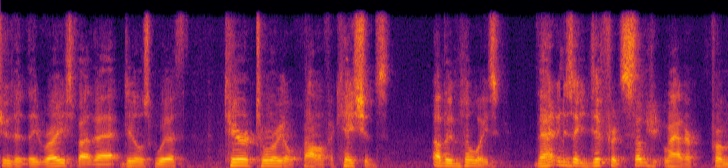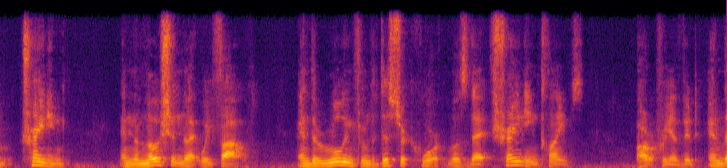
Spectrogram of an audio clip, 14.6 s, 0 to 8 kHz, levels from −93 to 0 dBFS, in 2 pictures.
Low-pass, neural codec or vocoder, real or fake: 7.2 kHz; codec, 16 kHz in and 24 kHz out, 0.8 kbps, FocalCodec, streaming, 65536 codes; fake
